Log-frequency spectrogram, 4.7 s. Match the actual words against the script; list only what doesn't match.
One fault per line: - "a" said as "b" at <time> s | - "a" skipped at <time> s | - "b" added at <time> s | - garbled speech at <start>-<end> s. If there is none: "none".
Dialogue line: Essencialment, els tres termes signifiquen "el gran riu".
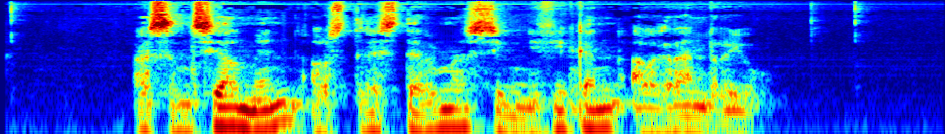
none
